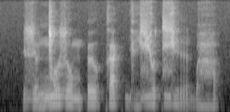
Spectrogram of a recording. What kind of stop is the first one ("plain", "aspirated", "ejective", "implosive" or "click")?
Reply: click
